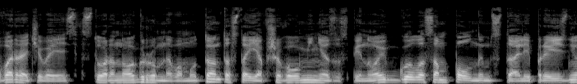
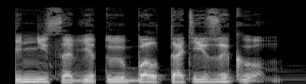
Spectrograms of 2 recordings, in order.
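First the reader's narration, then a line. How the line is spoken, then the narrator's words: Growl. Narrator (Russian): рыкнул я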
